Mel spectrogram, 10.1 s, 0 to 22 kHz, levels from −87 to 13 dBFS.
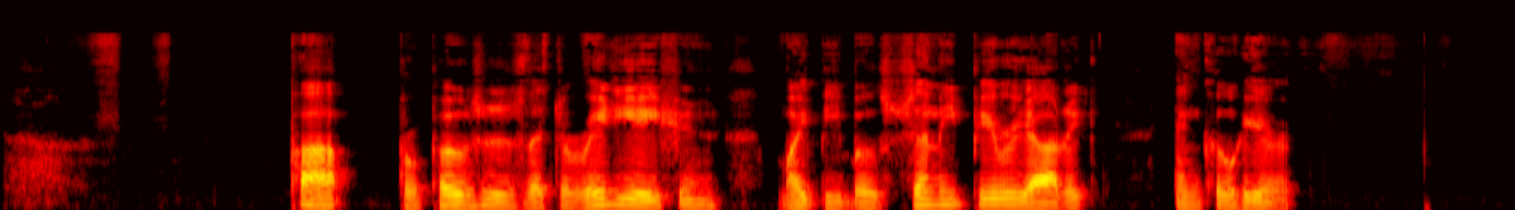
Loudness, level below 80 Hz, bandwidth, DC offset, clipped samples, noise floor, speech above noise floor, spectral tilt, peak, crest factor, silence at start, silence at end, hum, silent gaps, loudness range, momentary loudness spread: -25 LUFS; -52 dBFS; 11.5 kHz; under 0.1%; under 0.1%; -81 dBFS; 57 dB; -6.5 dB/octave; -6 dBFS; 22 dB; 0.7 s; 1.5 s; none; none; 3 LU; 15 LU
